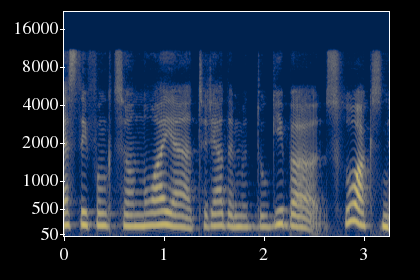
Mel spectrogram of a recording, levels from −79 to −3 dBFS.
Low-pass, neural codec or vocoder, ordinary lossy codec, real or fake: 10.8 kHz; codec, 24 kHz, 0.5 kbps, DualCodec; MP3, 96 kbps; fake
